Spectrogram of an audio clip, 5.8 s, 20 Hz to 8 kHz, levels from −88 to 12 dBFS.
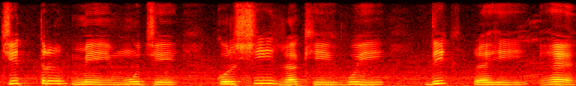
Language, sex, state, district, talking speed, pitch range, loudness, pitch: Hindi, female, Madhya Pradesh, Katni, 95 wpm, 195-245 Hz, -17 LUFS, 205 Hz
